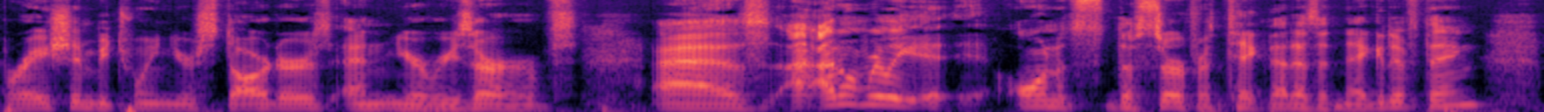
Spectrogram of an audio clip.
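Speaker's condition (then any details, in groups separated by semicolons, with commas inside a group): No condition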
